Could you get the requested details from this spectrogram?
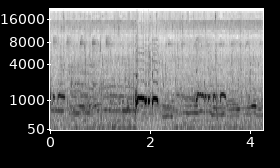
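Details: Zebra dove in the wild gives two brief bursts of rapid cooing notes. Softer, lower coos from other doves fill the gaps.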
